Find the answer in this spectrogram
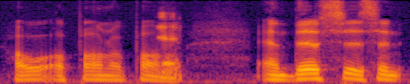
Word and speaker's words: Ho'oponopono: Ho'oponopono. Ho'oponopono. Did I say it right? Ho'oponopono.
